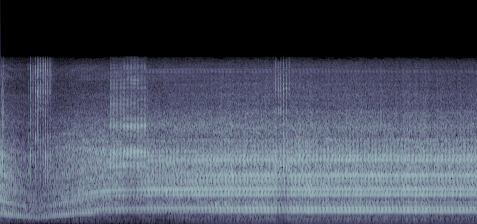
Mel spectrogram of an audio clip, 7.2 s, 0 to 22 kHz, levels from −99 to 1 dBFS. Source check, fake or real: real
